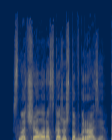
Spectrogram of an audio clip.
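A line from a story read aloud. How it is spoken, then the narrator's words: Sharp shout. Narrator (Russian): прикрикнул Жорес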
